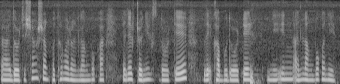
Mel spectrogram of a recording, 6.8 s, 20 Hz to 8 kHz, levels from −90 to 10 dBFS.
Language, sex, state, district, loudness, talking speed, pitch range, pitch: Mizo, female, Mizoram, Aizawl, -18 LUFS, 165 wpm, 180-200 Hz, 185 Hz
